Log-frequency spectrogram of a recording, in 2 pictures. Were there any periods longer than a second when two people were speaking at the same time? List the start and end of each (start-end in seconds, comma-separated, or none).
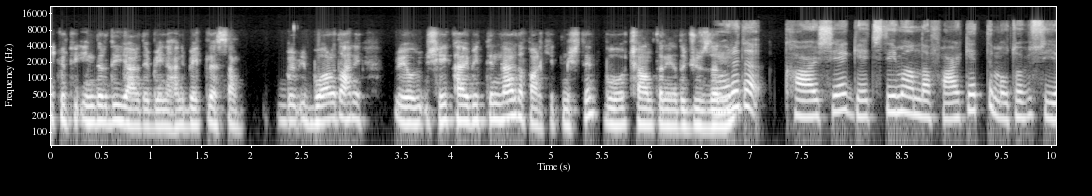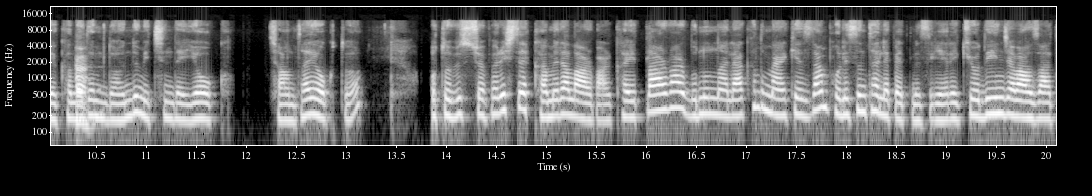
none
